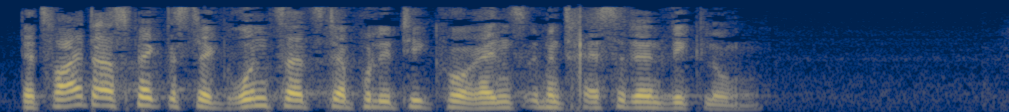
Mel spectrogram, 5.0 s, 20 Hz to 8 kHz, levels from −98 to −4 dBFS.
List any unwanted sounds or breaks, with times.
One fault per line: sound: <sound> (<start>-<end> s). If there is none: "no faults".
no faults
